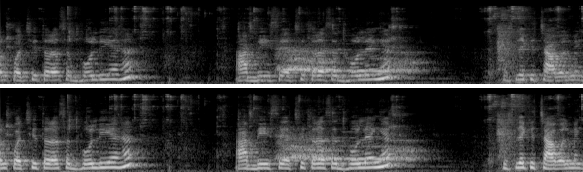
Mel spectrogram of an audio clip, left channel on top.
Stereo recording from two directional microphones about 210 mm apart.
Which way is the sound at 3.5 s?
40° right (ahead or behind).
